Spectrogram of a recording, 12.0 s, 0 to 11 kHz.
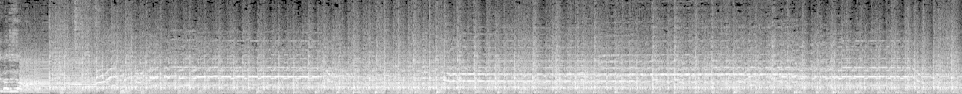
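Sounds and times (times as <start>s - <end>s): fast drumming: 0.2s - 12.0s
reed pipe long notes: 0.2s - 12.0s.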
